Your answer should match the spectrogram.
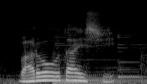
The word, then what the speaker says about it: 円座石: それでは 1 つ目のニュースです和老大師そばに焚き火跡世界遺産熊野古道を破壊する抗議和歌山まず最初に和老大師という言葉の説明をします和老大師は漢字で円座る石と書いて和老大師と読み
